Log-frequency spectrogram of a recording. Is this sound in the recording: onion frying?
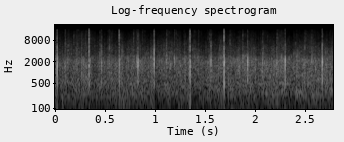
no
